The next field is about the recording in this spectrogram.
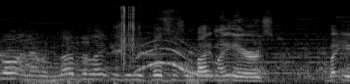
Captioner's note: shutter clicks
